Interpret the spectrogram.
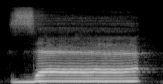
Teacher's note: হরফটি বারিক হরফ এজন্য পাতলা করে উচ্চারণ করতে হবে হরফটির মাখরাজ আপনারা দেখতে পাচ্ছেন জিহ্বার আগা সামনের নিচের দুই দাঁতের পেট ও আগার সঙ্গে লাগিয়ে উচ্চারিত হয়।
